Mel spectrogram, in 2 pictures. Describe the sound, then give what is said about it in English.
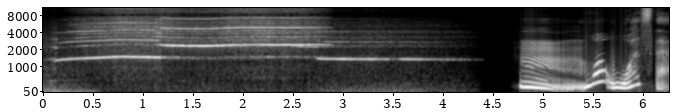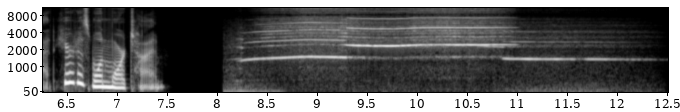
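A camote cart's steam whistle sounds twice, each blast a shrill, steady, hissing tone lasting about three seconds, with a person speaking in the gap between the two. “A camote cart. A camote cart.”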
